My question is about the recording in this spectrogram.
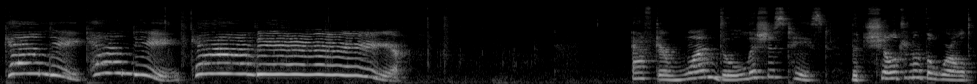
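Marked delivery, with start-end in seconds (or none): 0.0-4.0 high, loud chant that builds to a long shout; kids yelling. Acted. Kids shouting at Lollipop for candy, building yell. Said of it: "all the kids start yelling".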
